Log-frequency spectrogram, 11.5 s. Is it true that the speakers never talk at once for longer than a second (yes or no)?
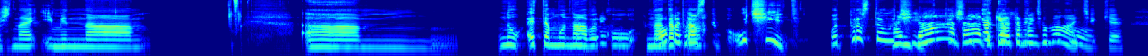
no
